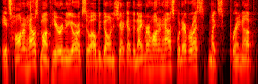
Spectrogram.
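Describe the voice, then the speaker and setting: A man's voice: on the high side, brisk, fairly bright tone. A man hosting a horror podcast, chatting to his listeners in a campy, playful, self-mocking and emphatic way. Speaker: podcast host.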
